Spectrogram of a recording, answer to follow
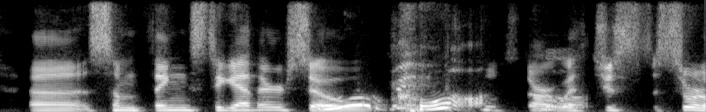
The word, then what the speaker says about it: Kuhl: The best place to find me is over on Twitter, where I'm at cat_cool_ with cool spelled like my last name, KUHL.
